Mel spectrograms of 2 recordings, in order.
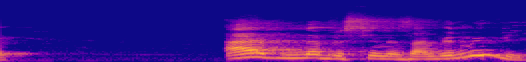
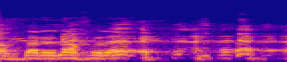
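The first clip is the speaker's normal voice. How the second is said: laughing through the words, a bit louder; 4 semitones higher, 6 dB louder, slower than usual. Real, not acted. Answering the host about having kids, laughing. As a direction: chuckle it out, slowly.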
